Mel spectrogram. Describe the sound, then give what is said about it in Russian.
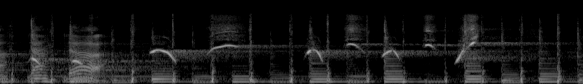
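A short whistled tune with bright rising and falling notes, played over a steady rhythmic musical backing, clear with no speech. “Я уже к резинам пришел и насвистывал дырочкой в правом боку”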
